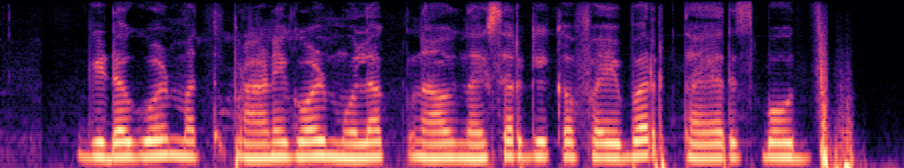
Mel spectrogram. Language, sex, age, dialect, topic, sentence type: Kannada, female, 18-24, Northeastern, agriculture, statement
